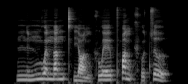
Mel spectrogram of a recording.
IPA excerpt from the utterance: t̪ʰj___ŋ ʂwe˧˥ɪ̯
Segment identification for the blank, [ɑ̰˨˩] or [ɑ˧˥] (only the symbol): ɑ̰˨˩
